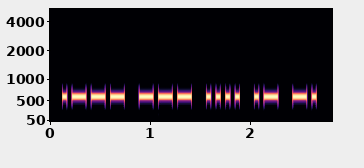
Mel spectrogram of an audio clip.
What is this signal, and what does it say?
Morse code, heard as a keyed tone, about 25 wpm, 600 Hz. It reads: JOHAN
